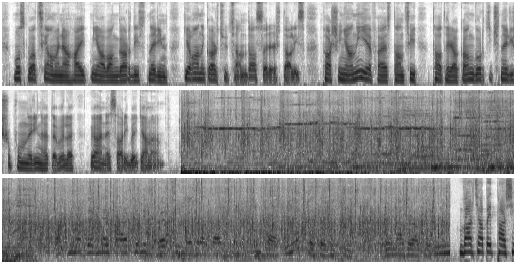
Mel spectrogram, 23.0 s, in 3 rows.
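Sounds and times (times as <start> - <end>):
speech: 0.1 - 10.6, 19.4 - 23.0
theatre audience cheering: 10.4 - 22.1
theatre audience in Armenia applauding after a performance: 10.4 - 22.1.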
